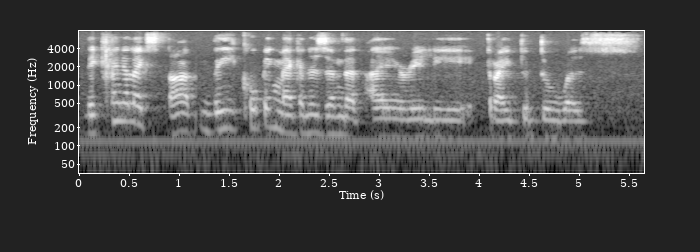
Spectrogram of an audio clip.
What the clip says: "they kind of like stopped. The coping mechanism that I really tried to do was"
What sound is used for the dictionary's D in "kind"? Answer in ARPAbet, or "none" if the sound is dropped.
D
